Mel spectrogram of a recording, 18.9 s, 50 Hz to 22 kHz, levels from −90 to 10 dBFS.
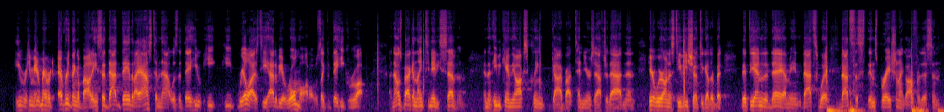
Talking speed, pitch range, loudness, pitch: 265 wpm, 90-110 Hz, -22 LUFS, 100 Hz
